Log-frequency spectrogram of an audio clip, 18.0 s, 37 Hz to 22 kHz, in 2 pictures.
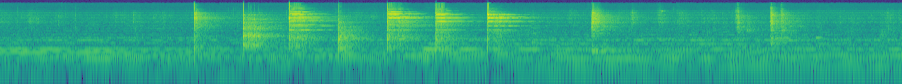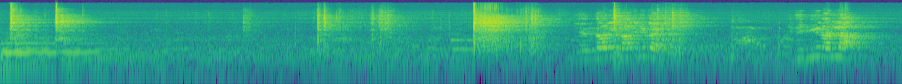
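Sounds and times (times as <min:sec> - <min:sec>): sustained backing music: 0:00.0 - 0:17.0.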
